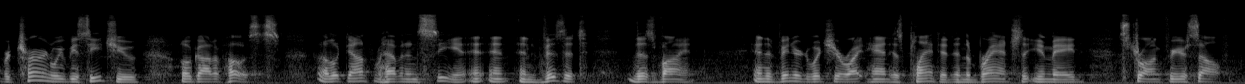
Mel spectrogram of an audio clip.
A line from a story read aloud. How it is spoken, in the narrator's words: he cries out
